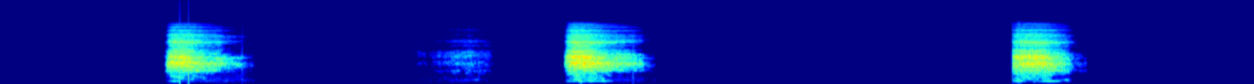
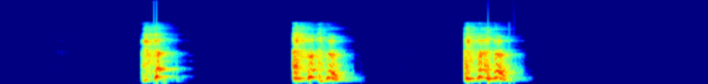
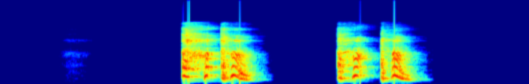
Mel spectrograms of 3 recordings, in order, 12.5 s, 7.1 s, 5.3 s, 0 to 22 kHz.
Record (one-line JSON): {"exhalation_length": "12.5 s", "exhalation_amplitude": 4140, "exhalation_signal_mean_std_ratio": 0.28, "three_cough_length": "7.1 s", "three_cough_amplitude": 27298, "three_cough_signal_mean_std_ratio": 0.3, "cough_length": "5.3 s", "cough_amplitude": 32768, "cough_signal_mean_std_ratio": 0.36, "survey_phase": "beta (2021-08-13 to 2022-03-07)", "age": "65+", "gender": "Female", "wearing_mask": "No", "symptom_none": true, "smoker_status": "Ex-smoker", "respiratory_condition_asthma": false, "respiratory_condition_other": false, "recruitment_source": "REACT", "submission_delay": "2 days", "covid_test_result": "Negative", "covid_test_method": "RT-qPCR", "influenza_a_test_result": "Unknown/Void", "influenza_b_test_result": "Unknown/Void"}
